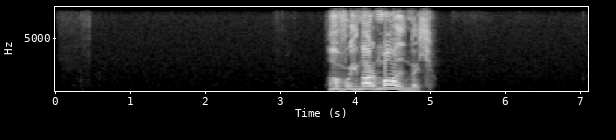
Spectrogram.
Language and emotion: Russian, angry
